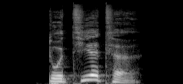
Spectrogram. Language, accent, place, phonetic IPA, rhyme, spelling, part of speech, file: German, Germany, Berlin, [doˈtiːɐ̯tə], -iːɐ̯tə, dotierte, adjective / verb, De-dotierte.ogg
- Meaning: inflection of dotiert: 1. strong/mixed nominative/accusative feminine singular 2. strong nominative/accusative plural 3. weak nominative all-gender singular 4. weak accusative feminine/neuter singular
